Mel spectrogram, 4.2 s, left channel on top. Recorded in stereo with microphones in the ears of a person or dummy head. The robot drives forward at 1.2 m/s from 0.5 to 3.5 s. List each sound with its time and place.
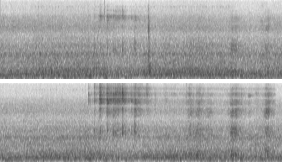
1.3 s chewing: 75° right (ahead or behind); by 4.2 s 85° right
